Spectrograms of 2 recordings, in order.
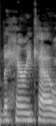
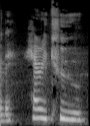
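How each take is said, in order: First: Said in the usual way. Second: "coo" for cow, rhyming with moo; Scottish pronunciation. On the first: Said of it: "in Scotland". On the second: Shown as a demonstration. Naming Scotland's special cattle breed, "coo" said with a Scottish oo. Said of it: "in Scotland, there's a special breed".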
